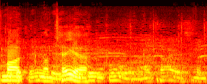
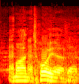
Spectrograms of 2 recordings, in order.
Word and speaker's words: Montoya: 30-yard line that's uh matthias montea did you say that twice i didn't say it right montoya the return for the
